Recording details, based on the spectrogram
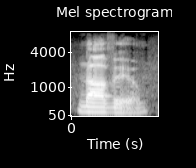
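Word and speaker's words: Nauvoo: red circle now vu right navu that's how we pronounce it in in english uh in navi so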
